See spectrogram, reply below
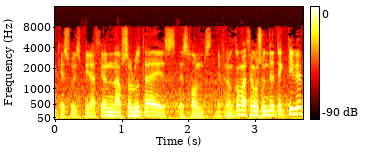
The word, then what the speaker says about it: Holmes: Si a Holmes le quitan la L, que en inglés ni la pronuncian, pues ya tienes casa y casa, los dos se llaman casa, ¿no? – Sí, ya es curioso.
